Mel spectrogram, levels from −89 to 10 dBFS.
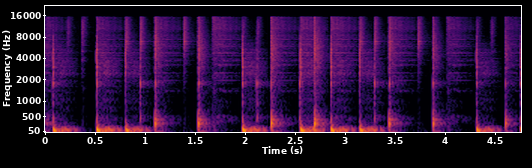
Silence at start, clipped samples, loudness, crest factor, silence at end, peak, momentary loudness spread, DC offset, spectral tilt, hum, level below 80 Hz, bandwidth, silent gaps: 0 s; under 0.1%; -29 LUFS; 22 dB; 0 s; -6 dBFS; 10 LU; under 0.1%; -4.5 dB/octave; none; -32 dBFS; 16 kHz; none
